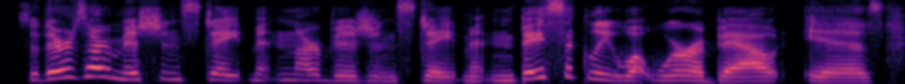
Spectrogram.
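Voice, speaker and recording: A woman's voice comes across bright and sharp, dry and close with no echo, over a quiet background. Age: 60s. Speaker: nonprofit director. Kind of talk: presentation. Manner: animated.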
